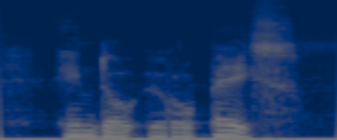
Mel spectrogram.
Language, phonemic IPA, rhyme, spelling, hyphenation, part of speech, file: Dutch, /ˌɪn.doː.øː.roːˈpeːs/, -eːs, Indo-Europees, In‧do-Eu‧ro‧pees, adjective / proper noun, Nl-Indo-Europees.ogg
- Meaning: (adjective) Indo-European; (proper noun) Indo-European, the Indo-European language family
